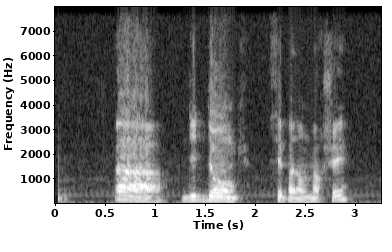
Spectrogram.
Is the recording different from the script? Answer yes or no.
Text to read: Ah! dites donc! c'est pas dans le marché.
no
